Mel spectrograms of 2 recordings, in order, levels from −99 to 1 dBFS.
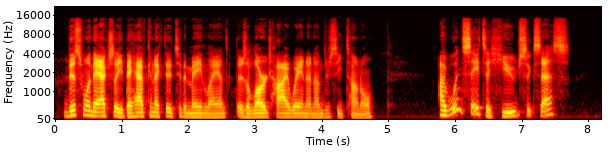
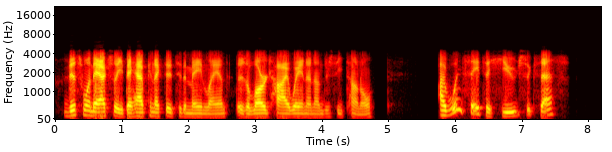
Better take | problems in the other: first | phone-call audio

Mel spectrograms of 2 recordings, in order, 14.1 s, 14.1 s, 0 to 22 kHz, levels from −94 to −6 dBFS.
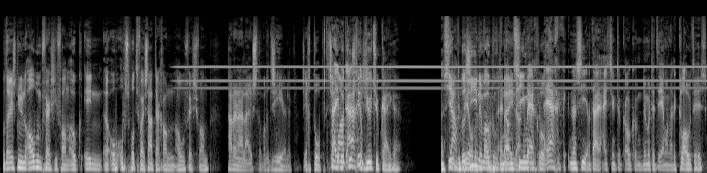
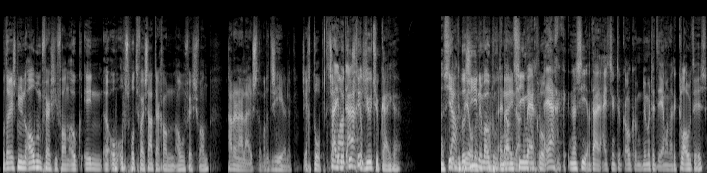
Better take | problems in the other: second | high-pitched whine; loud; from 3.5 s on; 4.5 kHz, 7 dB below the speech

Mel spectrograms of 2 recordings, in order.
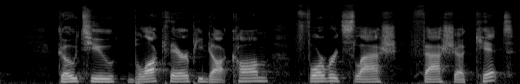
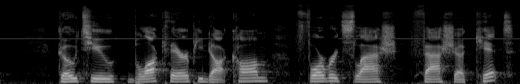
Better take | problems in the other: first | high-pitched whine; faint; until 2 s and from 3.5 s on; 3.5 kHz, 30 dB below the speech

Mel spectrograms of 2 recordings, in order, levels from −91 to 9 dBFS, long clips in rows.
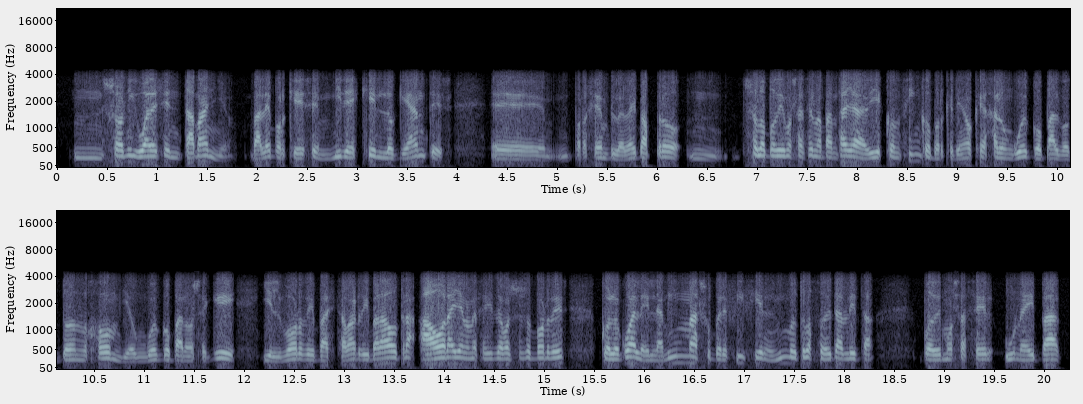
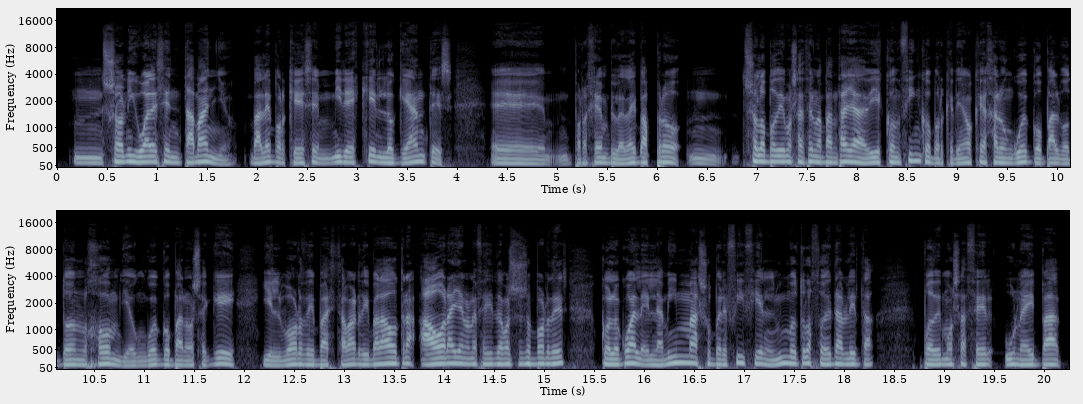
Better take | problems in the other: second | phone-call audio; poor line; nothing above 4 kHz

